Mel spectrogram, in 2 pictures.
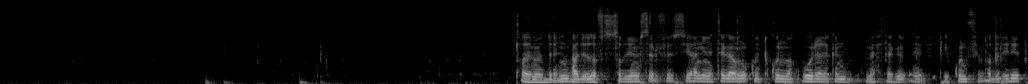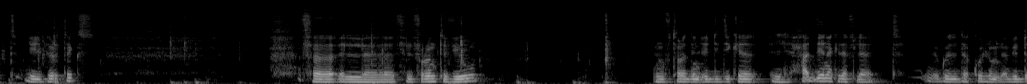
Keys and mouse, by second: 6.1 click, 6.5 Tab, 7.0-7.3 alt+middle drag, 8.1-8.9 alt+middle drag, 9.2 Tab, 9.6 alt+middle click, 10.1 alt+shift+middle drag, 10.5 ctrl+alt+middle click, 10.8 z, 11.7 click, 12.0 z, 12.4 alt+middle click, 14.0 KP_3, 14.8 KP_1, 15.5 z, 16.2 alt+shift+middle click.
